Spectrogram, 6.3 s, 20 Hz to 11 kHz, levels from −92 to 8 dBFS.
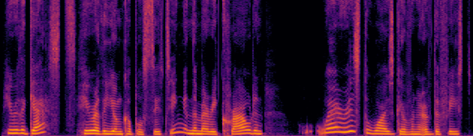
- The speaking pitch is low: No, high, 245 Hz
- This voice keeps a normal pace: No, fast, 220 wpm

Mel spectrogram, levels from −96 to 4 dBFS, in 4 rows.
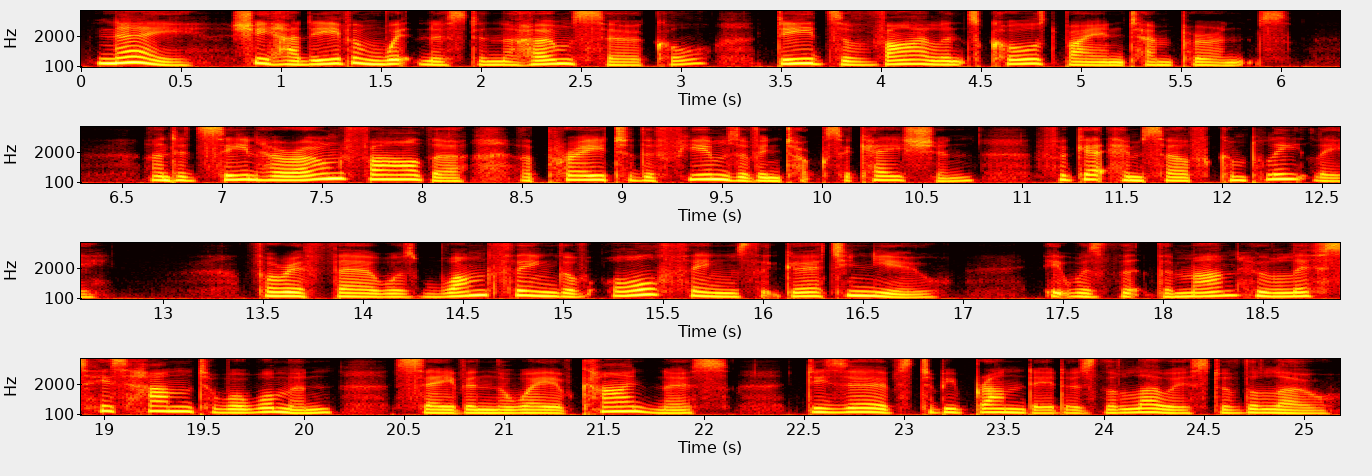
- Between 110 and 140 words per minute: No, average, 170 wpm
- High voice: Yes, high, 195 Hz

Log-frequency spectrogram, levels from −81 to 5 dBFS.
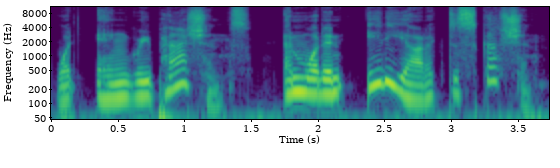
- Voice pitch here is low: No, medium, 160 Hz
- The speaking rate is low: Yes, slow, 110 wpm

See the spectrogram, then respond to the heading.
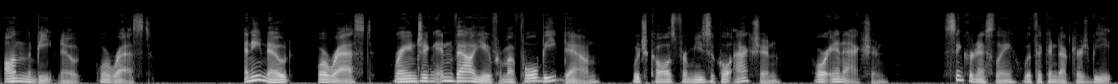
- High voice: No, low, 115 Hz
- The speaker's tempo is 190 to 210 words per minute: No, average, 160 wpm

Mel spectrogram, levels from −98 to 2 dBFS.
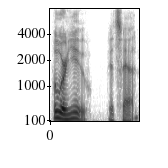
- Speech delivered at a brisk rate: No, average, 170 wpm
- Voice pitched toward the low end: Yes, low, 125 Hz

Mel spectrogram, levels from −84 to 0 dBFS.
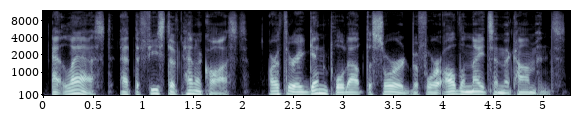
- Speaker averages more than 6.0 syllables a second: No, 5.7 syllables/s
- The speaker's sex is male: Yes, male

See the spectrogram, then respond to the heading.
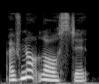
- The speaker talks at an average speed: No, fast, 240 wpm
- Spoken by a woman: Yes, female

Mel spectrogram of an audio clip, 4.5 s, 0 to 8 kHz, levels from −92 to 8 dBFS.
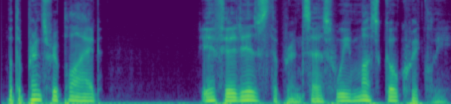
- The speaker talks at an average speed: Yes, average, 175 wpm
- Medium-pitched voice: No, low, 100 Hz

